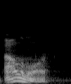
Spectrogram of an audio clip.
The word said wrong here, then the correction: Amalur: It's Amalur, dude. – Amalur? – A-M-A-L-U-R. Yeah, that's how it's spelled. – Amalur. Oh. – No, not Alamur.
